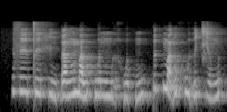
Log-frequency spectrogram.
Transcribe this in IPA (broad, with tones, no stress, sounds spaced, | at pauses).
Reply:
z e˧ t̪ e˨˦ x i˧˩ n ɗ a˨˦ ŋ m a˨˦ w h w ə˧ n m ɨ̰˧˨ ə̯ h w ə˨˩ p̚ m u˦˥ p̚ ɗ ə˦˥ t̚ m a̰˧˥ ŋ h w ɨ̰˧˥ ə̯ t͡ɕ ə˨˦ n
